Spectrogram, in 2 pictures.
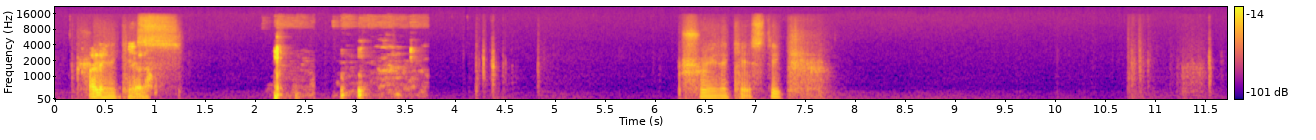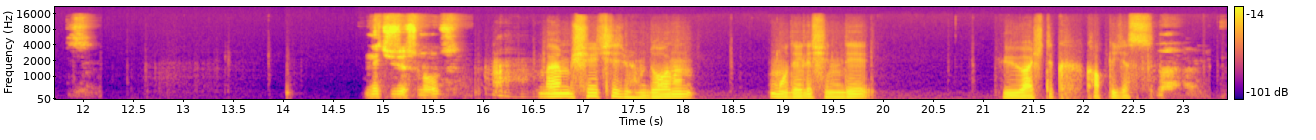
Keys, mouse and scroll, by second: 0.9 middle click, 1.8 scroll down 1, 2.2-2.7 scroll up 2, 3.6 click, 4.3 a, 5.9-7.9 middle drag, 7.9-8.3 scroll down 2, 8.3-11.5 middle drag, 11.5 /, 12.0 Tab, 12.3 click, 13.8 /, 13.9 middle click, 14.9 Tab, 15.3 3, 16.3 ctrl+KP_Add, 16.6 ctrl+KP_Add, 17.4-18.5 middle drag, 18.5 ;, 18.9 middle click, 19.3 2.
